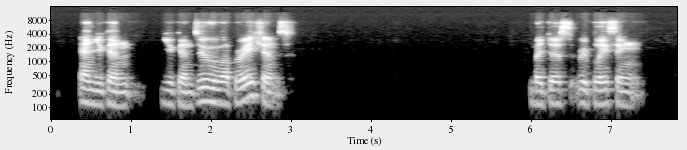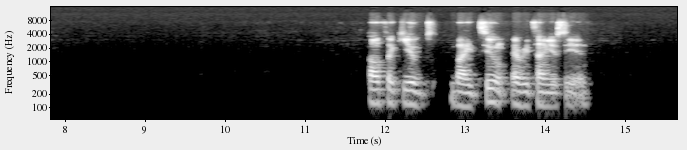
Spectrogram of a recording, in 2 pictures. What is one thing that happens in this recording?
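A man explains calmly, heard close through a microphone, in short phrases with pauses.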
